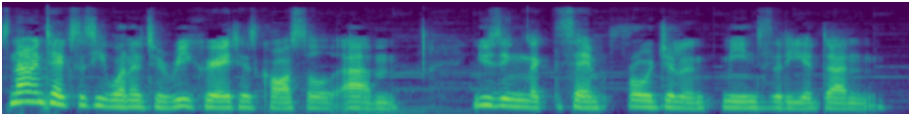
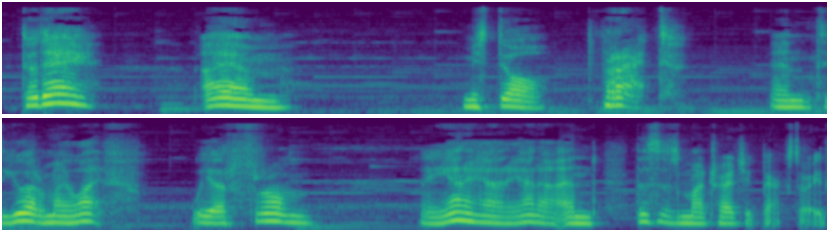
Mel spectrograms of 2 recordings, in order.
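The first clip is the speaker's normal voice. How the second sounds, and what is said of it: Made-up unidentifiable accent. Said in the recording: “don't know why I came up with that accent. I don't even know what that is”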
